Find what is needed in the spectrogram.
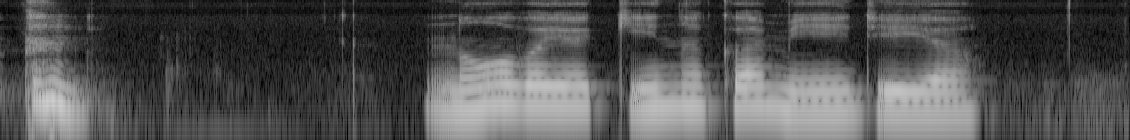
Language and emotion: Russian, sad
